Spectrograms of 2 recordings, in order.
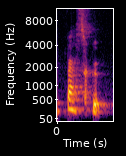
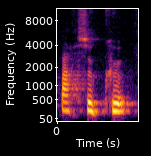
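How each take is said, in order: First: The phrase is squeezed into a shortened form. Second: Every syllable of the phrase is pronounced fully. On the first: "c'est parce que quand on parle vite" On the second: "c'est pas parce que"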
